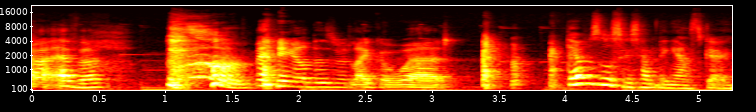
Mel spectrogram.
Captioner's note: coughing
